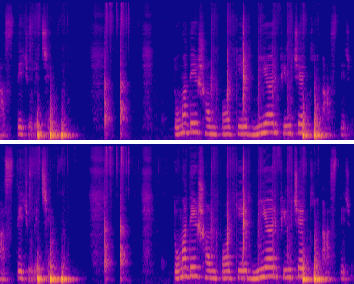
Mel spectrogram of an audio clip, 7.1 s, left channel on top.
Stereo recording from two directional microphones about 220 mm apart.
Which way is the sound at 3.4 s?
50° right (ahead or behind).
